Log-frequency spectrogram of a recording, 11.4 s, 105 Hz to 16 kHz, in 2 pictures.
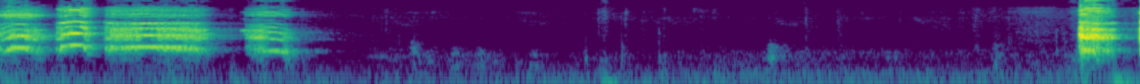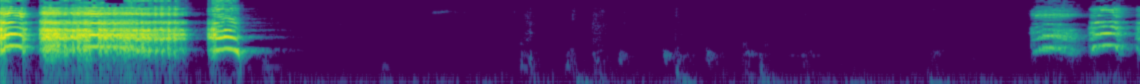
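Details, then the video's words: Repeated crowing of a wild red junglefowl rooster, February 26, 2025: the end of one crow, a loud complete crow of stuttered opening notes, held harsh phrase and clipped ending, then the start of another. "red jungle fowl, txiv lau qaib qus"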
